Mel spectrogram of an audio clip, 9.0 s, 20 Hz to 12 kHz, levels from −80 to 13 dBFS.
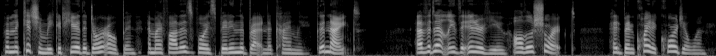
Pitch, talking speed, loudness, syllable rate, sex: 245 Hz, 210 wpm, -21 LUFS, 6.3 syllables/s, female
